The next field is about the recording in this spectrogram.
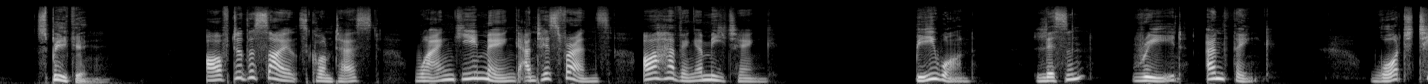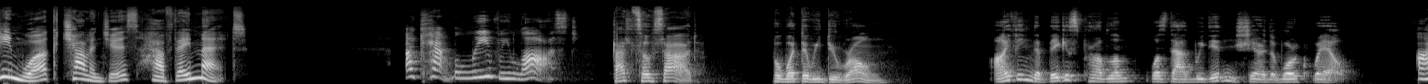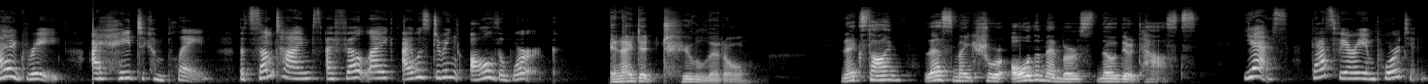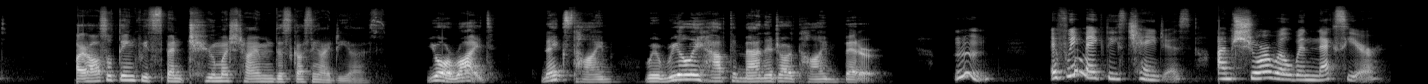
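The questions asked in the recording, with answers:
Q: What teamwork challenges have they met?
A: They didn't share the work well, and they spent too much time discussing ideas (poor time management).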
